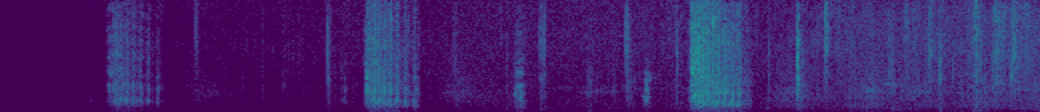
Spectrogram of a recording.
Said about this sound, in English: has rambled over to say hello. Moscow Flyer, one of the greatest steeplechasers of all time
